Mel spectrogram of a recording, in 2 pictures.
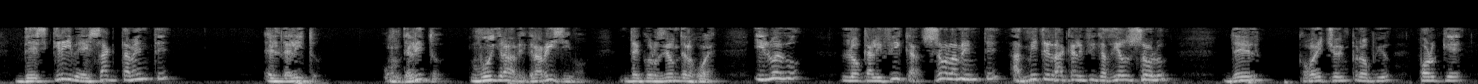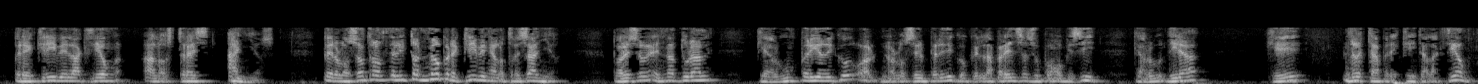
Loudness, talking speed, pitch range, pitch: -21 LUFS, 140 wpm, 135-185 Hz, 150 Hz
